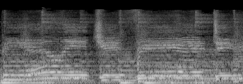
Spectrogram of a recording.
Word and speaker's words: Blegvad: Peter Blegvad rhymes with Eggvad, B-L-E-G-V-A-D, pronounced Blegvad, yeah.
